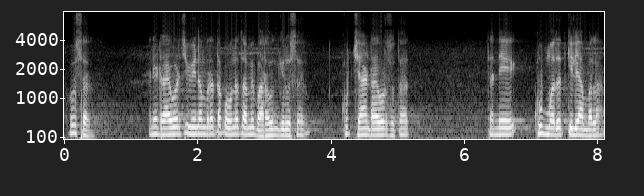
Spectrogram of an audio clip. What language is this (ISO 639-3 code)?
mar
